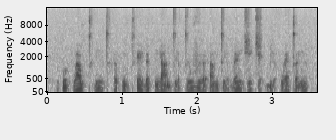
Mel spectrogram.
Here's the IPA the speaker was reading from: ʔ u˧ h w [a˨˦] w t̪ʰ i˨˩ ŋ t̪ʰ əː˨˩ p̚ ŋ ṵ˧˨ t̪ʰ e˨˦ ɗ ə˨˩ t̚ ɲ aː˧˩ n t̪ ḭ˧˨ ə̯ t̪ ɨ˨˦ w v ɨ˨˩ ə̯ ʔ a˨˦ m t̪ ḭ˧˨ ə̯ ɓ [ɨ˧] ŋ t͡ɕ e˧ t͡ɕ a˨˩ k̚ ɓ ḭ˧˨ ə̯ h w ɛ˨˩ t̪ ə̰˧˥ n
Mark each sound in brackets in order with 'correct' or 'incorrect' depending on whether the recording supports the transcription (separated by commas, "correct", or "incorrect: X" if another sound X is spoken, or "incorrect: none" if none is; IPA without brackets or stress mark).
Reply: correct, incorrect: ɛ˧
